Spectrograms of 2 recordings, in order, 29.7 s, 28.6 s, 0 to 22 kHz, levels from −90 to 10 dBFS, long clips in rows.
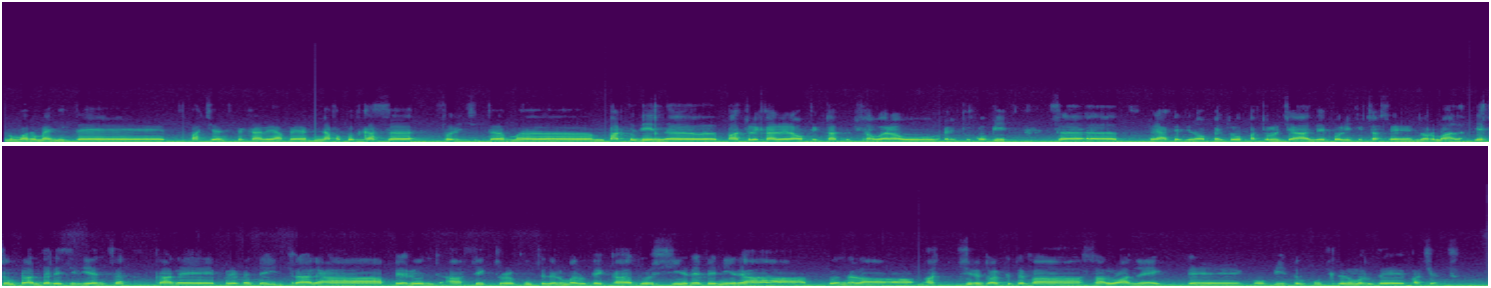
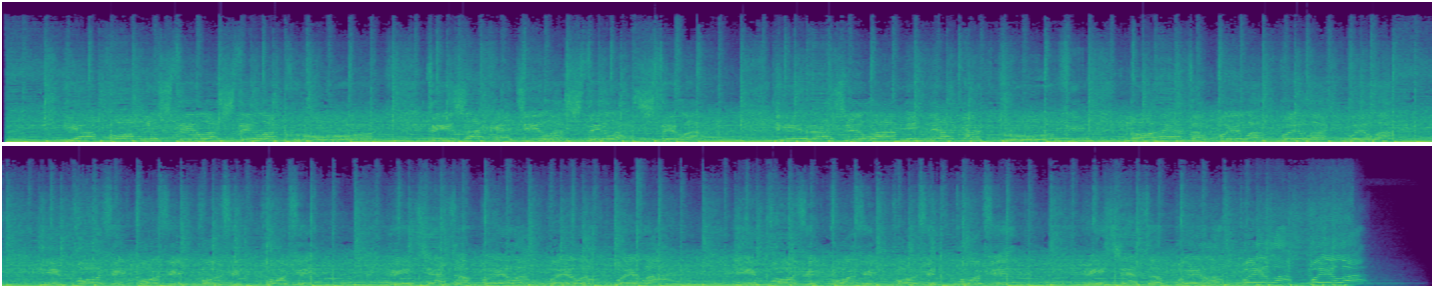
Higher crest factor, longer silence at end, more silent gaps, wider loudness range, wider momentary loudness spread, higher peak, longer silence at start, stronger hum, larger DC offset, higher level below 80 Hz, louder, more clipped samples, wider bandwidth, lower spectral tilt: about the same, 10 dB vs 10 dB; second, 0 s vs 0.6 s; neither; about the same, 2 LU vs 1 LU; first, 5 LU vs 2 LU; about the same, 0 dBFS vs 0 dBFS; about the same, 0 s vs 0.05 s; neither; first, 0.8% vs under 0.1%; about the same, -14 dBFS vs -18 dBFS; about the same, -11 LUFS vs -10 LUFS; neither; second, 2.7 kHz vs 20 kHz; first, -11.5 dB/octave vs -4.5 dB/octave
